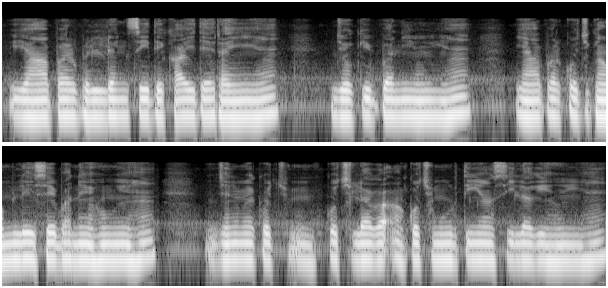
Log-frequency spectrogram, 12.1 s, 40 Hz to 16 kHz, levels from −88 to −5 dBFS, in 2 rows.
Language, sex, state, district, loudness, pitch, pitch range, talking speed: Hindi, male, Bihar, Jamui, -16 LUFS, 125 Hz, 120-130 Hz, 165 wpm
